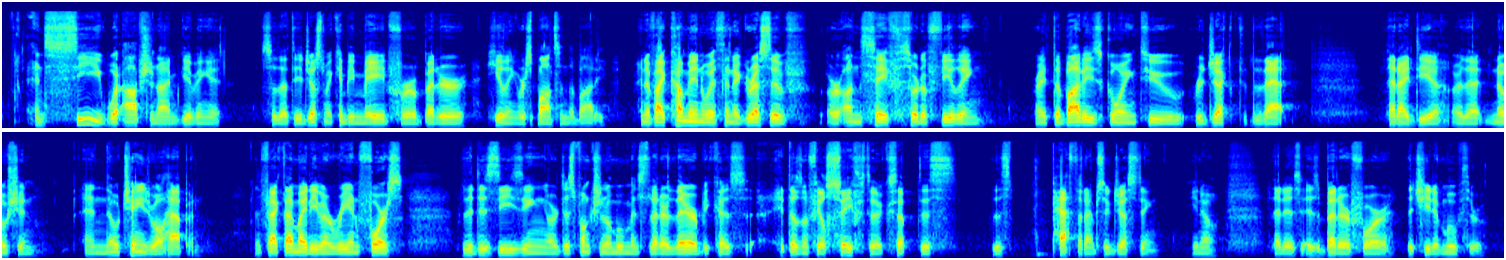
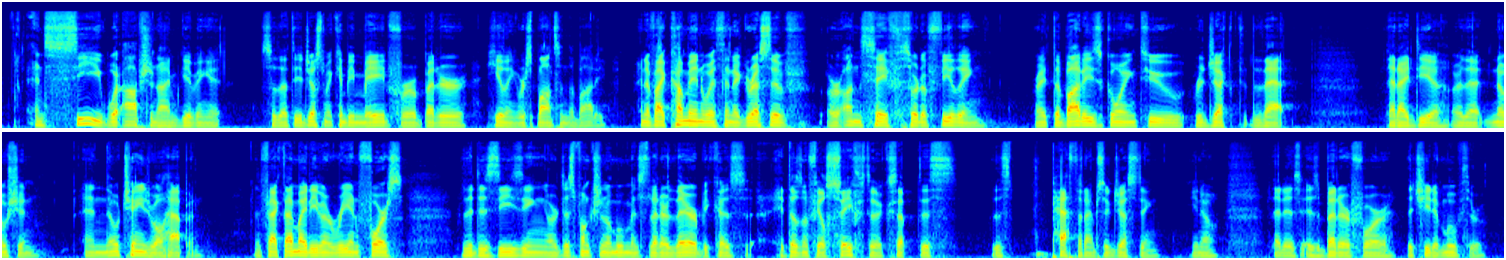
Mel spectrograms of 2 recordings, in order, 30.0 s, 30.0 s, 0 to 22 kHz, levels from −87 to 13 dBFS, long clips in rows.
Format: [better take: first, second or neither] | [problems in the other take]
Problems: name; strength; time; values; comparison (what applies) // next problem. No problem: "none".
second | thin; somewhat; fading below 300 Hz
